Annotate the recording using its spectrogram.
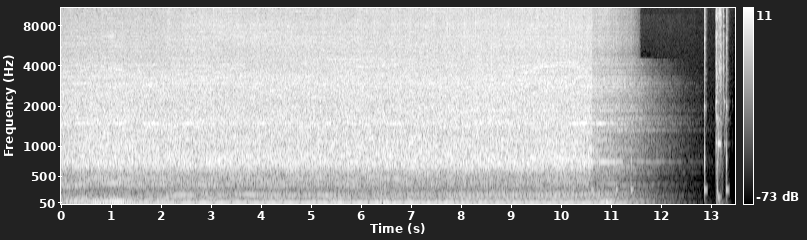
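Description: A large stadium crowd roars steadily, then fades away.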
